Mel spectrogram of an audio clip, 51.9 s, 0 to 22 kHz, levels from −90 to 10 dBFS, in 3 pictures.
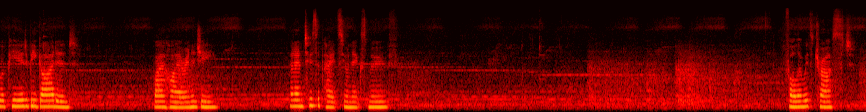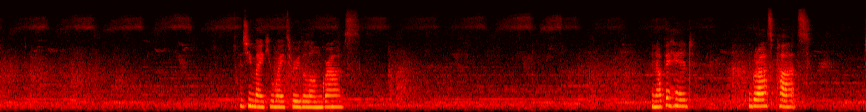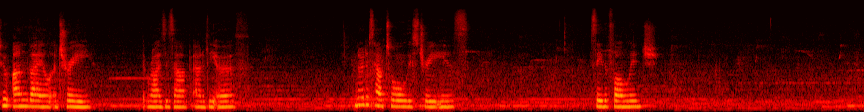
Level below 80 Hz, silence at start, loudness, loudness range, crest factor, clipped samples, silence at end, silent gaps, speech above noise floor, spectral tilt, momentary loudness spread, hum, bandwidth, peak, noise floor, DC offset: -80 dBFS; 0 s; -34 LUFS; 19 LU; 22 dB; under 0.1%; 0 s; none; 23 dB; -7 dB/octave; 22 LU; none; 15.5 kHz; -14 dBFS; -56 dBFS; under 0.1%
